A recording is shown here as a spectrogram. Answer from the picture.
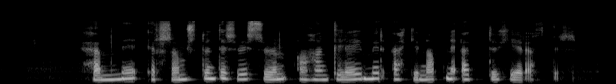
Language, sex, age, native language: Icelandic, female, 40-49, Icelandic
